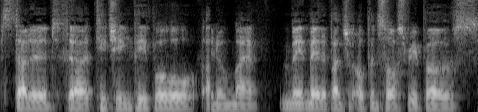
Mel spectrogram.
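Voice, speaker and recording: A man with an Australian accent talks at a moderate pace and a medium pitch. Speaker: software developer and educator. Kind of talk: casual interview.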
